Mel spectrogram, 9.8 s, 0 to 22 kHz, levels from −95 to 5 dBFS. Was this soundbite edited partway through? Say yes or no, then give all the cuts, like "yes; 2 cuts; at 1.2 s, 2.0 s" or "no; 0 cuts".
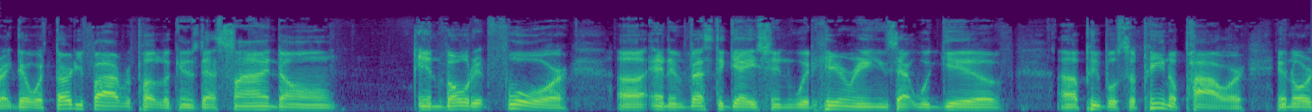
no; 0 cuts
